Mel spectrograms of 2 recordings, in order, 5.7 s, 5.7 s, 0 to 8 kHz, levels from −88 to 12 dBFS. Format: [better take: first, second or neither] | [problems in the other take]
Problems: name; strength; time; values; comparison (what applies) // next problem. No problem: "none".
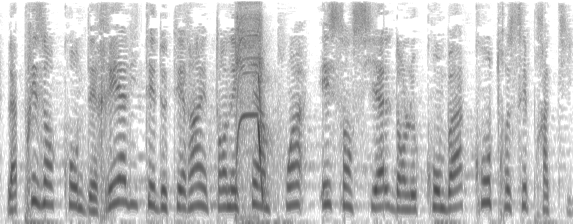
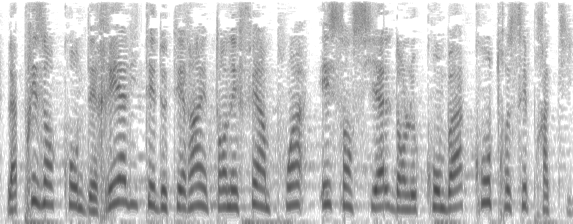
second | background sound (Drill); 1 dB above the speech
